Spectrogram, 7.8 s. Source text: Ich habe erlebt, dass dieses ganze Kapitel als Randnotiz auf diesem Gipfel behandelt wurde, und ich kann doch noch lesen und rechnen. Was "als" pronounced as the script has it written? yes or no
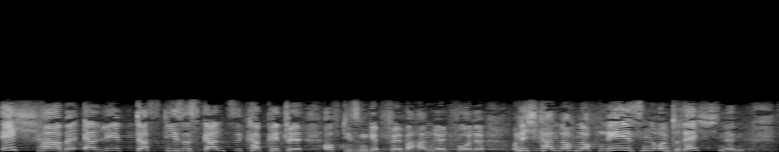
no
